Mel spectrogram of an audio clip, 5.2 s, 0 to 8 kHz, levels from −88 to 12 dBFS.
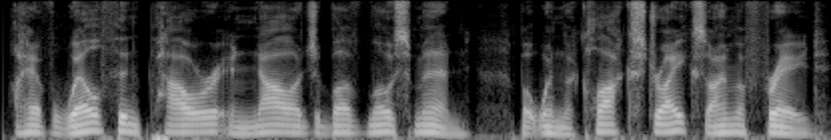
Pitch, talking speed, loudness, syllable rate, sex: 100 Hz, 210 wpm, -18 LUFS, 5.2 syllables/s, male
